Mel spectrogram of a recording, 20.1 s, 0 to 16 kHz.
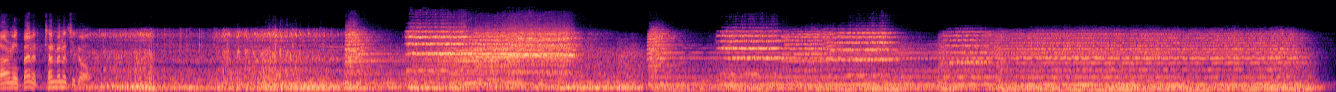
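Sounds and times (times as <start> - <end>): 
speech: 0.0 - 2.2
police car engine rumbling as it careens into a driveway: 0.0 - 20.0
police car horn blasts: 5.1 - 9.0, 9.7 - 19.7.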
